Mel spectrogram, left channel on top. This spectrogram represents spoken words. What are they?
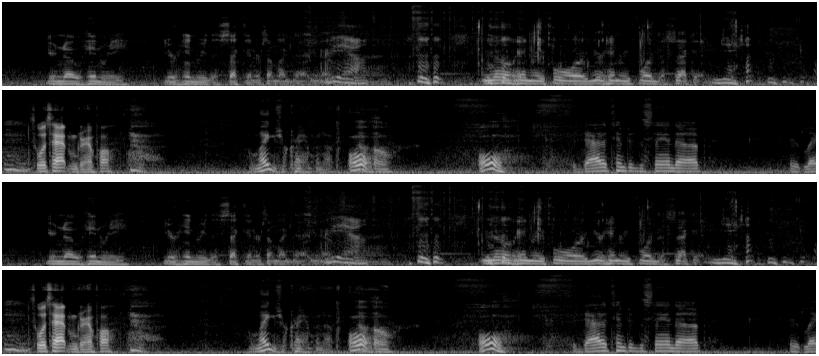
"You're no Henry, you're Henry the Second," or something like that. You know? Yeah. You're no Henry Ford, you're Henry Ford the Second. Yeah. So what's happened, Grandpa? Legs are cramping up. Uh-oh. Oh. The dad attempted to stand up. His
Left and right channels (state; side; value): noise; left; rumble, 16 dB below the sound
